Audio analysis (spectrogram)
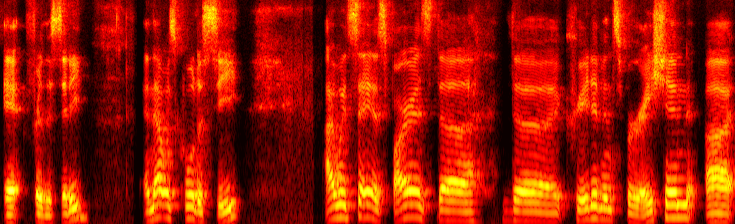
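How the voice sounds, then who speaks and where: A man's voice: lowish voice, dark tone. A man who grew up in Ukraine, a novelist guest on a podcast, telling stories with enthusiasm amid frequent fillers and restarts. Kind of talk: casual interview.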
